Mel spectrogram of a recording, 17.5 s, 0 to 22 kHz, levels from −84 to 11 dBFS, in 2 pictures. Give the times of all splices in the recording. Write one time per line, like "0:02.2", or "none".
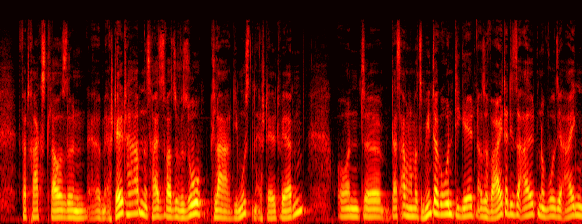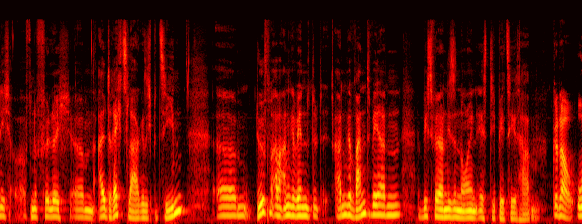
none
